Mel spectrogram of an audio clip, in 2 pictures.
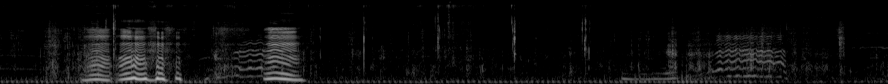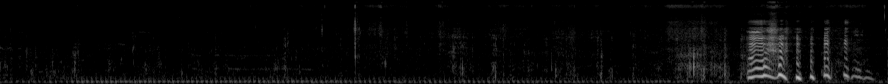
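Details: Goats herded along a river, giving loud, wavering, quavering bleats: a pair of bleats near the start, then a long quiet stretch with faint voices and small knocks, and a burst of bleating at the end.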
